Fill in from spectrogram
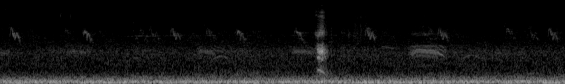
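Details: Angry crow feeding on meat; one faint harsh caw stands out briefly near the middle over constant low rumbling background noise, with a sharp click and scattered faint chirps of small birds.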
